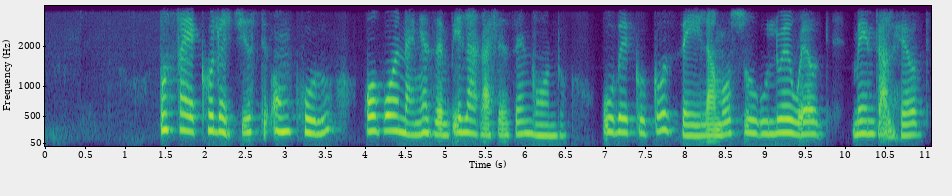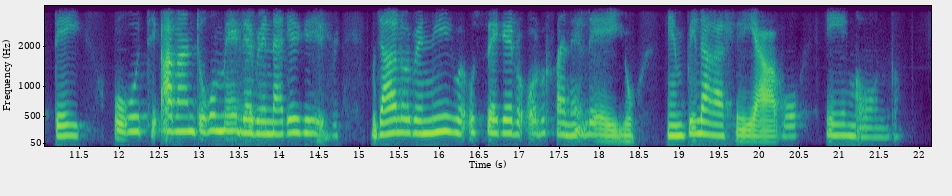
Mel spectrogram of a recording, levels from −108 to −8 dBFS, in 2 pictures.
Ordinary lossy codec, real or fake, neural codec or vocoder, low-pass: Opus, 64 kbps; fake; codec, 16 kHz, 1 kbps, X-Codec, HuBERT features, trained on LibriSpeech; 3.6 kHz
